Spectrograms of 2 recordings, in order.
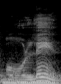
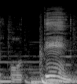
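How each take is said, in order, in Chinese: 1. 中间的辅音是 l 音。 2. 中间的辅音是 d 音。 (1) "所以它念起来像olen 哦" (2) "在日语的标准语是oden"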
